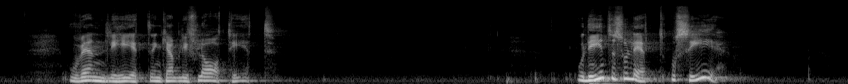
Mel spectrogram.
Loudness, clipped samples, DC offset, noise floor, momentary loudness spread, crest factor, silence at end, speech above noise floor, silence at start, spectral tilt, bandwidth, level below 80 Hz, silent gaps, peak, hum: -21 LUFS; under 0.1%; under 0.1%; -60 dBFS; 18 LU; 20 dB; 1.2 s; 40 dB; 0.7 s; -5.5 dB/octave; 16 kHz; -60 dBFS; none; -4 dBFS; none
